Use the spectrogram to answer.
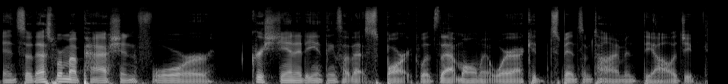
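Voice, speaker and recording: On a very clean recording with a silent background, a man with an American accent speaks at a moderate pace in a very deep, low pitch, using lively intonation and vocal fry. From East Alabama, US South. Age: 20s. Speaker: online pastor. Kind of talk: casual chat.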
